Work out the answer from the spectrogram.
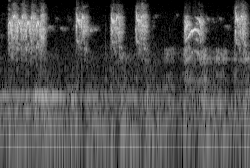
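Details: Green-plumaged crimson sunbird (sogon ijoan) for song training: a rapid stuttered high chirp, then five separate sharp, harsh high notes spaced about half a second apart, with a faint steady low tone.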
